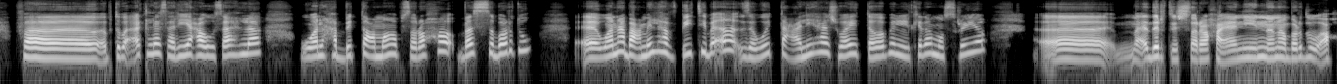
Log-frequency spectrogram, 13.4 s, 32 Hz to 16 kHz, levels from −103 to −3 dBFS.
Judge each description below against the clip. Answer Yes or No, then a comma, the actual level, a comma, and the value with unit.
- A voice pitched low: No, very high, 255 Hz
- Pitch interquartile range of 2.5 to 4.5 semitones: No, average, 5.1 semitones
